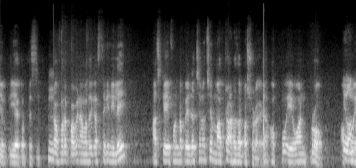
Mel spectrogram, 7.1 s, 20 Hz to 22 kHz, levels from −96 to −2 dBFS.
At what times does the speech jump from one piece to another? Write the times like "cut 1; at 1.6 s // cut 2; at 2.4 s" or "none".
cut 1; at 1.0 s // cut 2; at 5.3 s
